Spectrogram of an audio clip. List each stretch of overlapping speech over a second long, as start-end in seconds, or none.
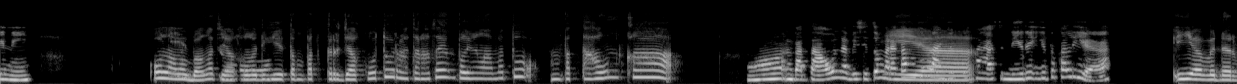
none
